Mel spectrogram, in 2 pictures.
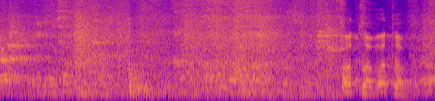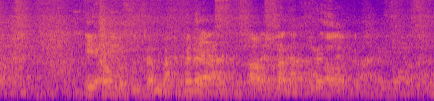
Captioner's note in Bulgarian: разговор на арабски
